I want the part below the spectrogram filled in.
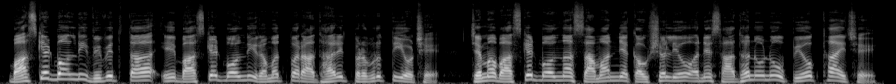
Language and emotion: Gujarati, neutral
